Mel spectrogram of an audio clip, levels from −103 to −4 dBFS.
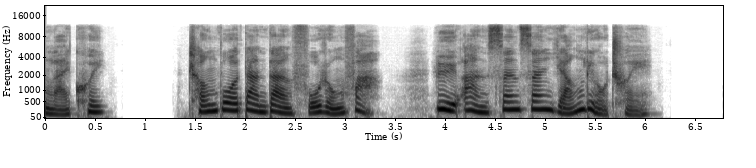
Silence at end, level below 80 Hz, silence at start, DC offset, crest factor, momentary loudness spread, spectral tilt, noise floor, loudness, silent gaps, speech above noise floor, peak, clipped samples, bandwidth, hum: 0.75 s; -50 dBFS; 0 s; under 0.1%; 14 dB; 10 LU; -5.5 dB/octave; -49 dBFS; -15 LUFS; 0.77-1.27 s; 35 dB; -2 dBFS; under 0.1%; 12 kHz; none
